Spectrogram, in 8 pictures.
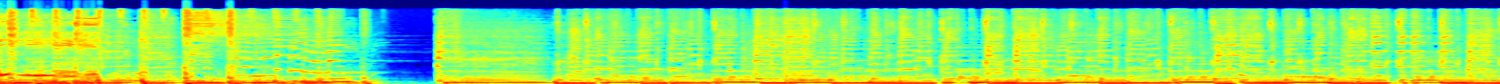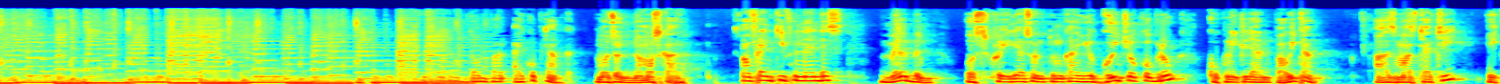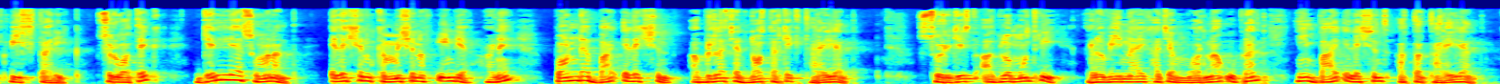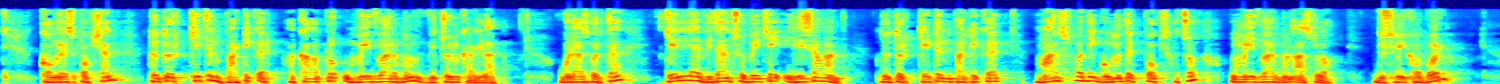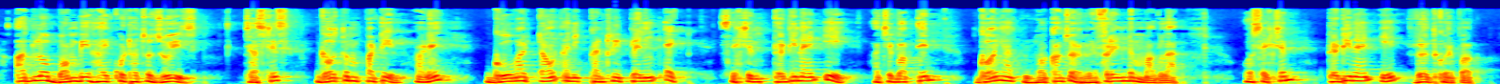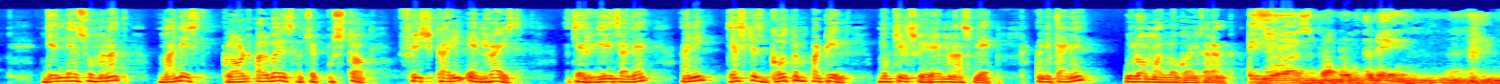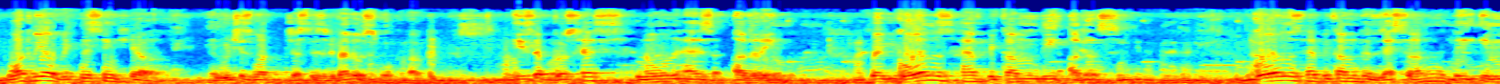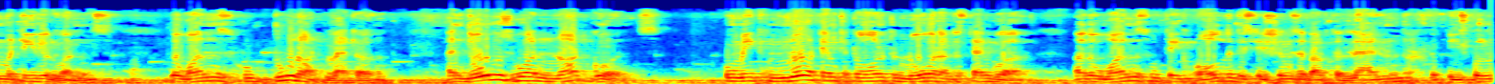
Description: Your hosts, the Good Guys, play a rich selection of old and contemporary Konkani music, talk with local community personalities, present short radio plays, connect with community events and promote the culture and traditions.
